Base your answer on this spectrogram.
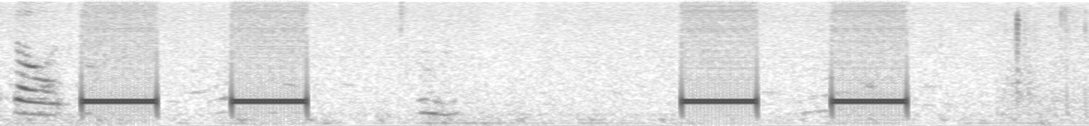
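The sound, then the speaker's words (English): A telephone rings back as a call is transferred: four steady mid-pitched tones about half a second each, heard as two pairs with a longer gap between them, thin and narrowband like a phone line. “You are being transferred to L&O Acres.”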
